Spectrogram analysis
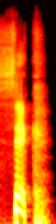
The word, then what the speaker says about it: Sikh: I mean, it's Sikh. That's how you say it. So shut the fuck up. It's not Sikh, right? People always say Sikh. I say Sikh, and then people say I'm wrong. So shut the fuck up. I'm saying it right.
